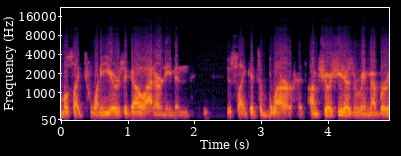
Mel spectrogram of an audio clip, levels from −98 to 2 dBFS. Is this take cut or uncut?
cut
